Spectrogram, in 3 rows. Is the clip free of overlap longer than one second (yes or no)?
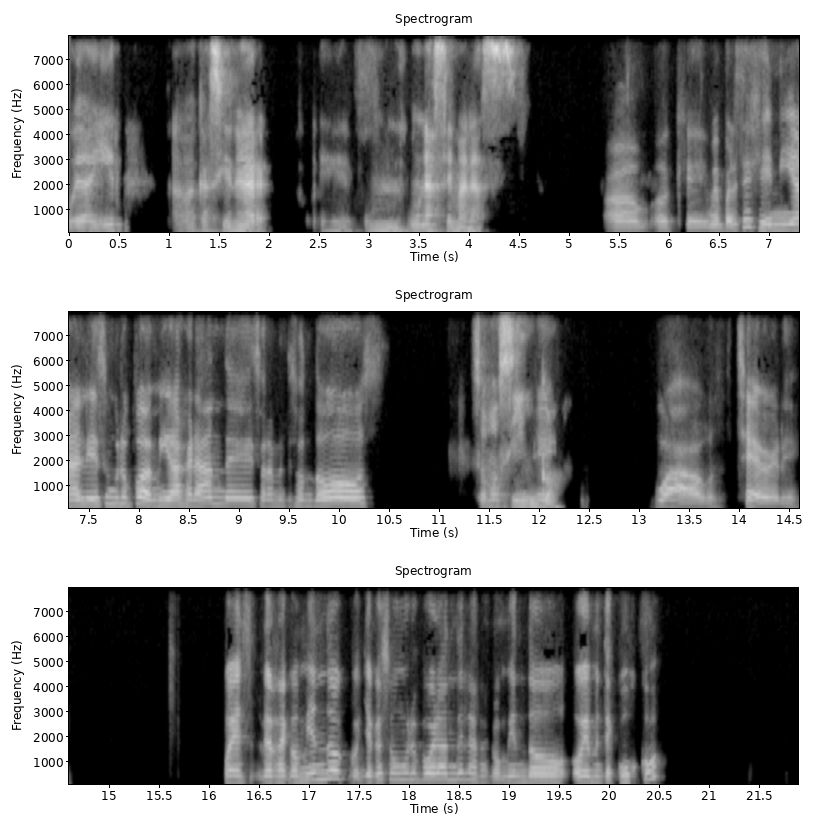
yes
